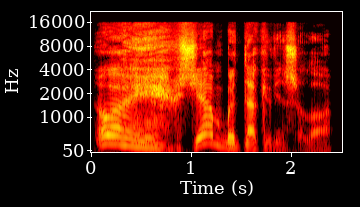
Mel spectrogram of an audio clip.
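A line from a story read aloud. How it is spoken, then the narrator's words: Envious exhale. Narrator (Russian): с завистью выдохнул эксперт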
